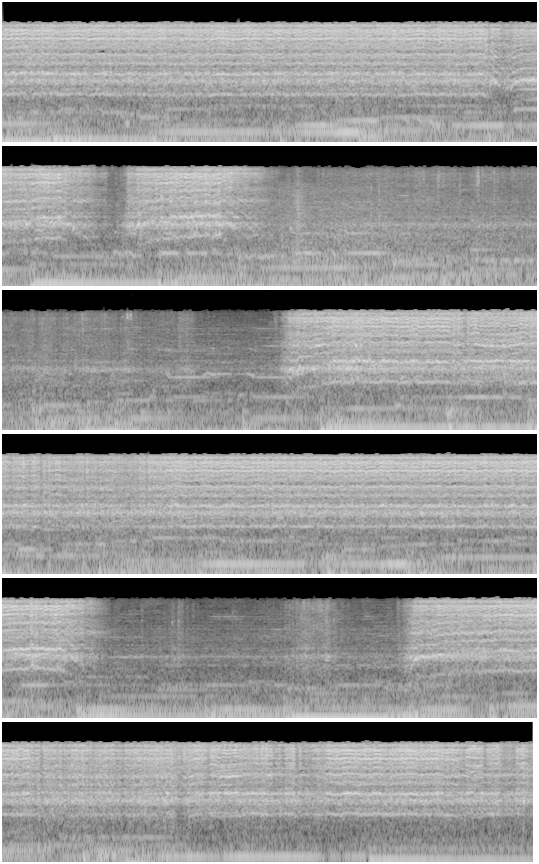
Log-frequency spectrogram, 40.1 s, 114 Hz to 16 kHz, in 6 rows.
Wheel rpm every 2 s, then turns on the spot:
160, 160, 150, 100, 70, 20, 20, 10, 80, 160, 160, 160, 160, 120, 0, 30, 150, 160, 160, 160.
8-16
